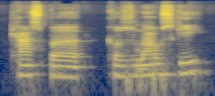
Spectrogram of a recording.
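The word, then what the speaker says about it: Kacper Kozłowski: I mean, I'm probably going to butcher the pronunciation, but Kasper Kozlowski.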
